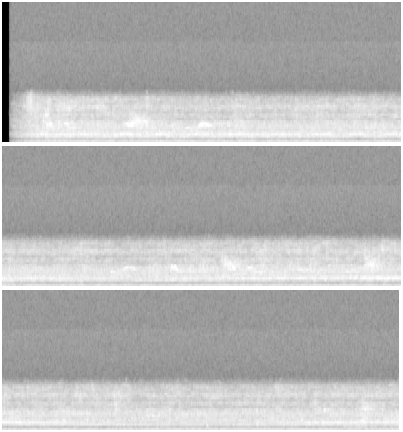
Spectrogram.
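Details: A distant siren rises and falls over steady low traffic rumble, with no animal voice heard. The wail swells slowly and fades, then returns faintly near the end.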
